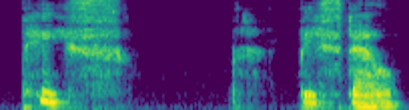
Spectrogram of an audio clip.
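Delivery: soft, breathy whisper of command; Jesus hushing the wind and waves, in a whisper; hushed whisper. Acted. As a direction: whisper it calmly, stilling the storm. Jesus calms the storm.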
